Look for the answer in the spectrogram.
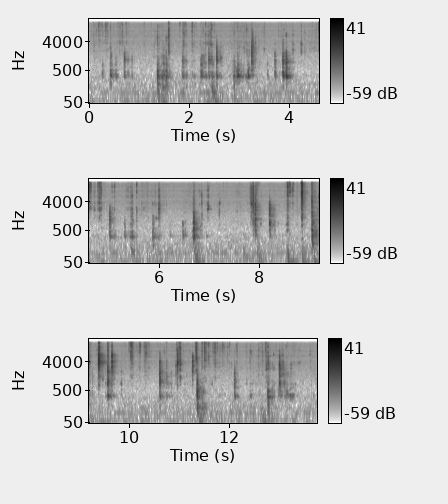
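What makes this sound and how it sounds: A small metal blade carves and shaves a handheld, solid, speckled yellow-pink bar of recycled soap over a white sink, peeling crunchy flakes off its surface. The result is a quick series of short, dry, crisp scraping crunches with bright, crackly tops and almost no low end, each dying away almost instantly, with brief quiet gaps between strokes.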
